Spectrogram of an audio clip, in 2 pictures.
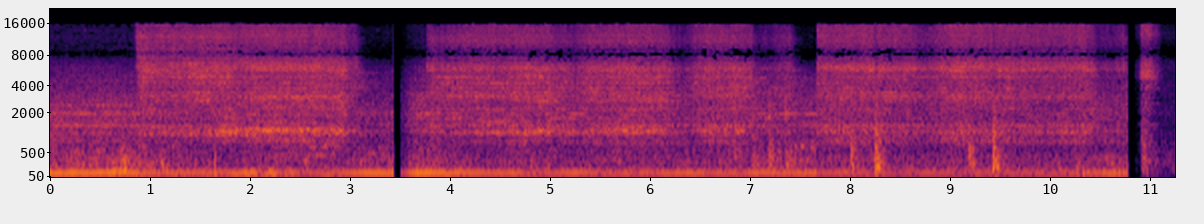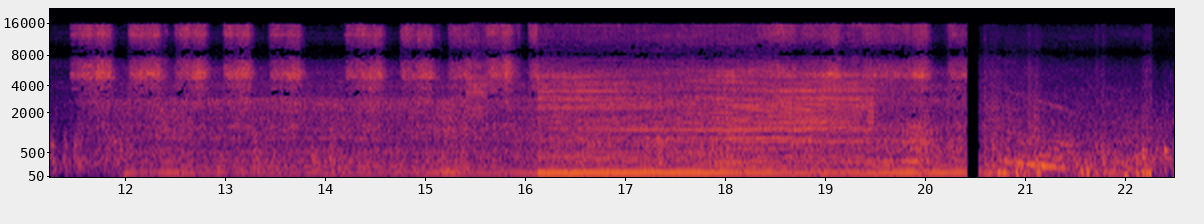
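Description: Electric woodworking machinery, a table saw among it, running with a steady low hum and hiss. The sound breaks off abruptly a few times.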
